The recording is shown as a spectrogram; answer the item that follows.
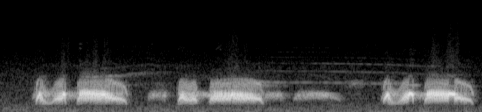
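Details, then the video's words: Decoy spotted dove in full intense cooing to entice wild birds: three rich, throaty phrases, each with a short lead note and a long wavering coo, plus a quieter coo between them. "Chim Cu Mồi/ cu gáy thúc gù cực đỉnh kích bổi dợt mồi hiệu quả"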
